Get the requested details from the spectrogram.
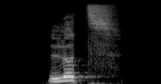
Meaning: a diminutive of the male given names Ludwig and Ludger
- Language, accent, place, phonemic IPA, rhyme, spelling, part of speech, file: German, Germany, Berlin, /lʊt͡s/, -ʊt͡s, Lutz, proper noun, De-Lutz.ogg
